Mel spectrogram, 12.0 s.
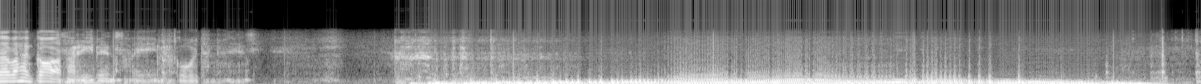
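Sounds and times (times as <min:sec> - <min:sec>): starter motor cranking engine: 0:04.0 - 0:06.6.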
